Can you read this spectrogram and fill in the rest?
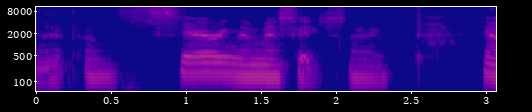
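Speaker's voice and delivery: ordinary delivery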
